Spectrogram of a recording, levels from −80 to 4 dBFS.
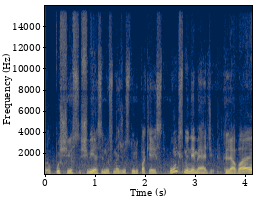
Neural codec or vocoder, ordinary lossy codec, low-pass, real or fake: none; Opus, 24 kbps; 14.4 kHz; real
